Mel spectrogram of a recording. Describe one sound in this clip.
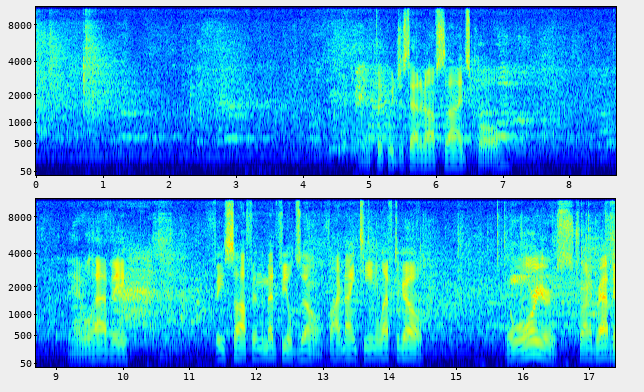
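Skate blades scrape across ice.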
